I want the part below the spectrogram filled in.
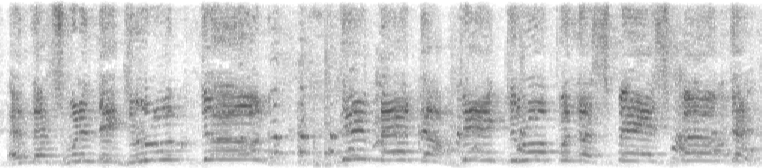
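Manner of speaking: high excited shouts; excited shouting. Acted. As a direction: yell it like a ride drop. Excited ride narration.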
